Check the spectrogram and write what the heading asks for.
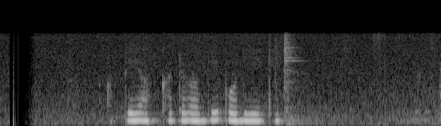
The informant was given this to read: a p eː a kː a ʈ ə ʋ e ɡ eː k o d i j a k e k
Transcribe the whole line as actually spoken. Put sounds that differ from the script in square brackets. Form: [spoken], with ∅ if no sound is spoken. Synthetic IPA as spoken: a p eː a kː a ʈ ə ʋ [a] ɡ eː [p] o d i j [e] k e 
